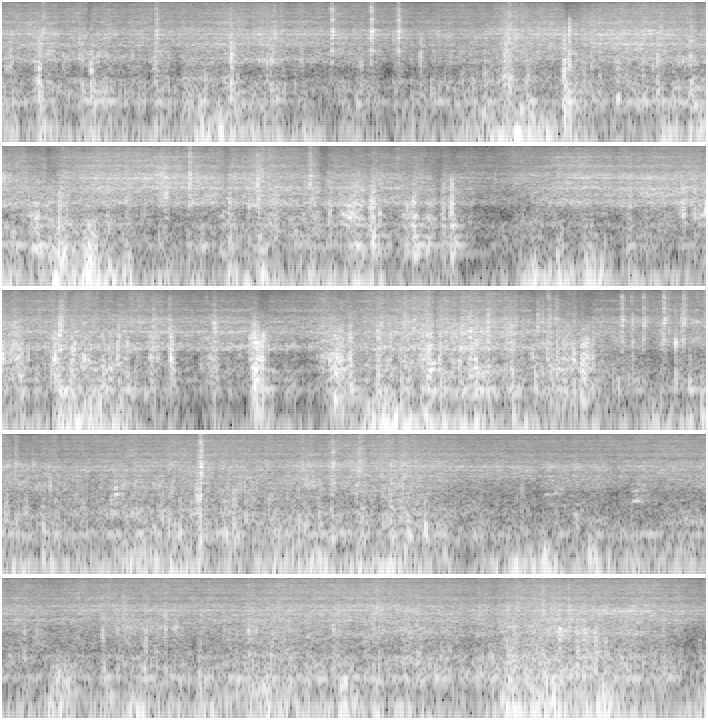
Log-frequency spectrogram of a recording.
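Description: Mountain bike rolling fast down a rocky dirt singletrack: tyres on dirt and stones, with the bike knocking and rattling over bumps throughout. Wind buffets the microphone.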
